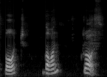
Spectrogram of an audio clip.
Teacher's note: This vowel is not quite fully back and between open, mid and open in tongue height. The lips are slightly round.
